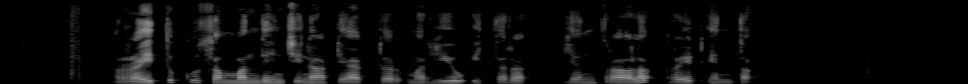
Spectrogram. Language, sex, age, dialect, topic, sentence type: Telugu, male, 18-24, Southern, agriculture, question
